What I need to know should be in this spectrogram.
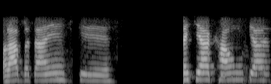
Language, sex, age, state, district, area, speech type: Urdu, female, 45-60, Uttar Pradesh, Rampur, urban, conversation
